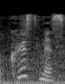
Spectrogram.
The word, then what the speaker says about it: Christmas: days away you know Christmas is one of those words in English that is written with a t but we don't pronounce it now many viewers have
